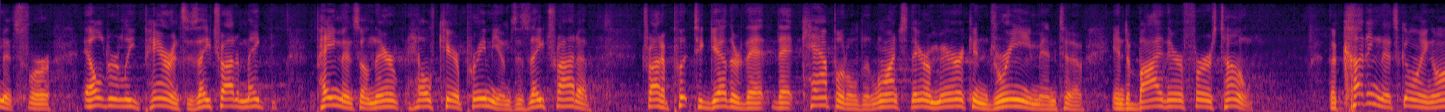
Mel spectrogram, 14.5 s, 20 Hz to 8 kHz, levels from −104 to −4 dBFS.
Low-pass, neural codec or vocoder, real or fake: 7.2 kHz; codec, 24 kHz, 3.1 kbps, DualCodec; fake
